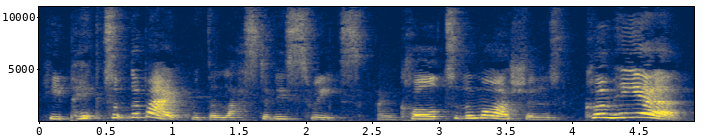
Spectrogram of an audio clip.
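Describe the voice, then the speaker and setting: A woman reads a children's story like a teacher, expressively. Her voice is fairly high and very animated. The room around her is noticeably echoey. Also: normal speed.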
